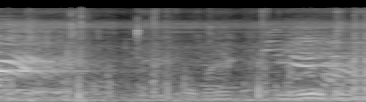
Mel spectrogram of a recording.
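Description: A woman's high-pitched voice gives a brief exclamation that falls in pitch right at the start. Then it is quiet apart from a few faint clicks, and her voice comes back near the end.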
